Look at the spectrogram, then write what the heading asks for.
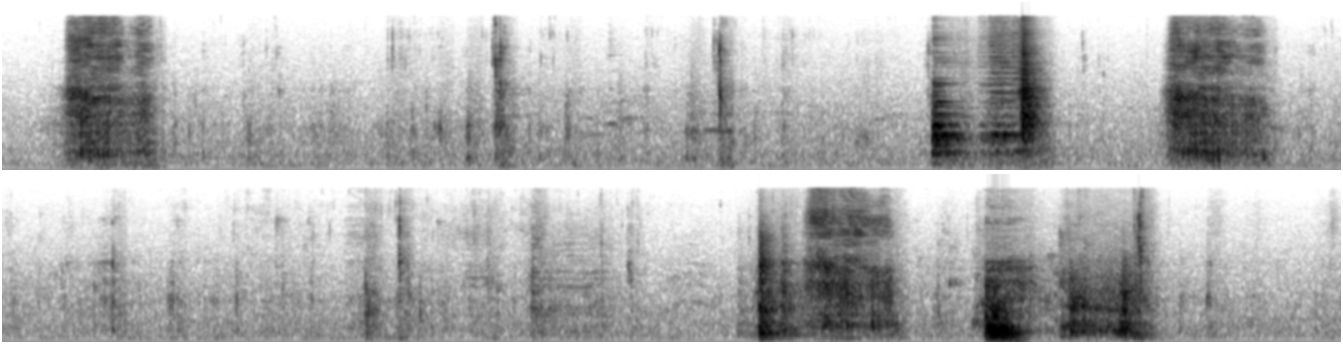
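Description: Close-up chewing and mouth smacking of a man eating rice and mustard greens by hand, in irregular short bursts with quiet gaps between, loudest near the end.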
